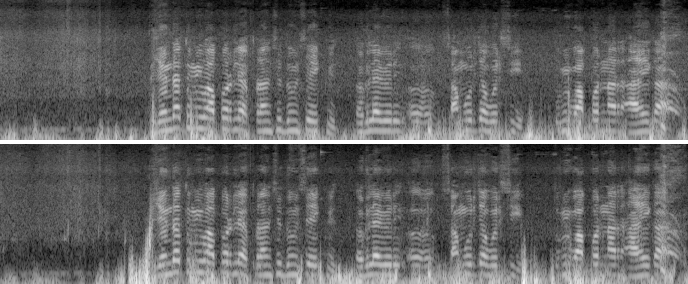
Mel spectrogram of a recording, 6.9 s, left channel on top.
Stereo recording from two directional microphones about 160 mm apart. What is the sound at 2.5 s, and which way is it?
Speech, 35° right (ahead or behind).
